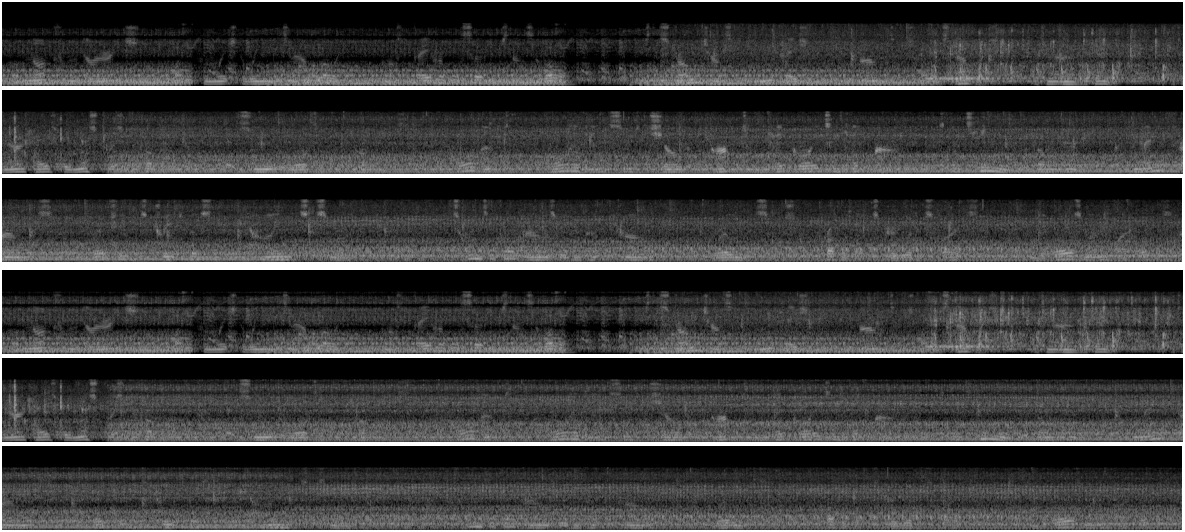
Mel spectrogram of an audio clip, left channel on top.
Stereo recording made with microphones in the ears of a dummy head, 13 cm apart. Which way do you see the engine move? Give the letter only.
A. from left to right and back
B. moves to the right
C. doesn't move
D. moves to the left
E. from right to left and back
C.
